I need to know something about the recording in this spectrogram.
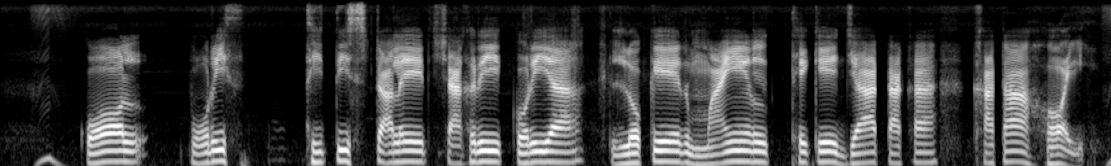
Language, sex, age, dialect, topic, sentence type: Bengali, male, 25-30, Jharkhandi, banking, statement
